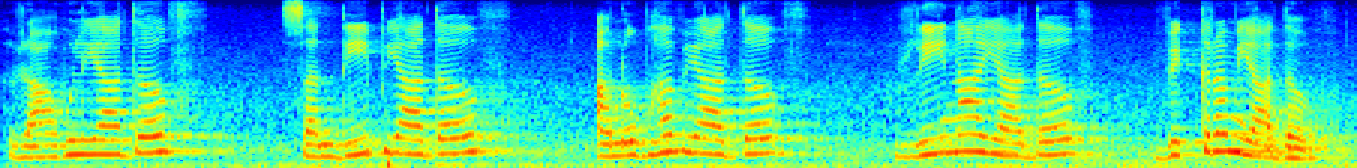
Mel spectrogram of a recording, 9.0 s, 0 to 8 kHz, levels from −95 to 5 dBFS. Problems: echo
